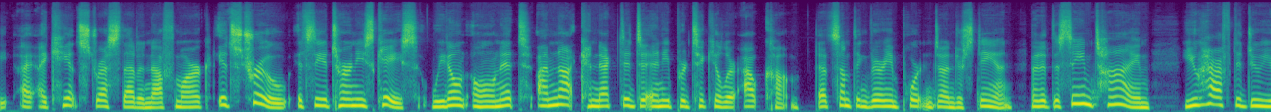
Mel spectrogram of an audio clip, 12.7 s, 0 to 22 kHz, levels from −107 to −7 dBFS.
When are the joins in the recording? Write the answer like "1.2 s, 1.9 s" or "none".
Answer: 2.1 s, 5.2 s, 10.2 s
